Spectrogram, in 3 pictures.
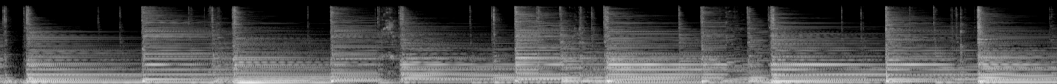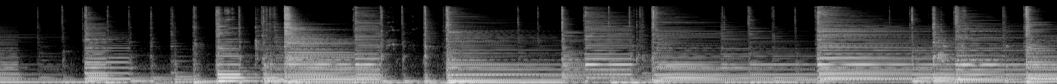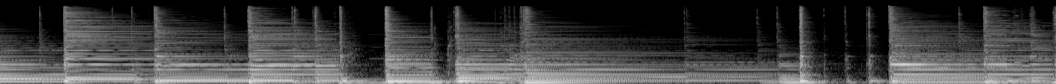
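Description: A Gibson J-55 flat-top acoustic guitar, a 1939 model built in 2020, strummed in chords, each strum ringing into the next. The playing pauses briefly near the end.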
